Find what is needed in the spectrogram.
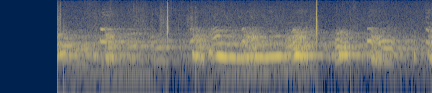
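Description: Dogs howling and whining in drawn-out, wavering calls.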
